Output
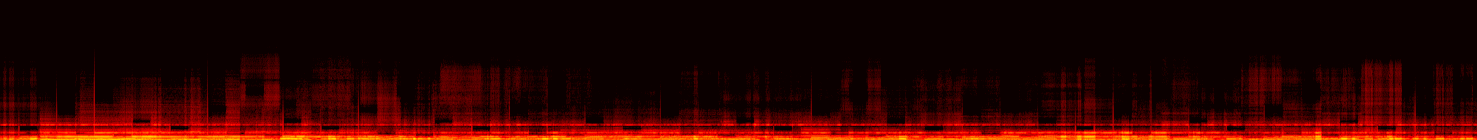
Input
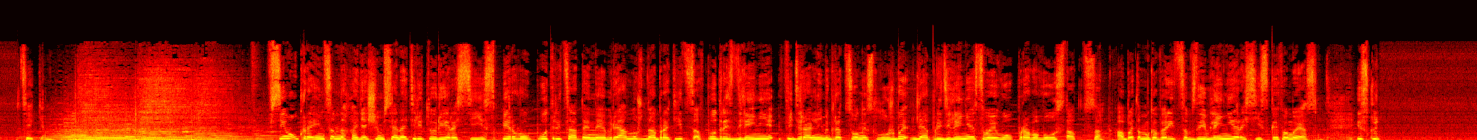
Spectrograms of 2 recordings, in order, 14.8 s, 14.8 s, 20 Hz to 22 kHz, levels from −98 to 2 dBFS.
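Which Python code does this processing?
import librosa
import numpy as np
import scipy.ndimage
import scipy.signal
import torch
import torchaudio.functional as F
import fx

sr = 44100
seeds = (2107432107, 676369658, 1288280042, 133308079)

y = fx.spec_steps(x, sr, hold_ms=400)
y = fx.rider(y, sr, range_db=10, speed_s=0.5)
y = fx.octave_resonator(y, sr, note='D#', decay_s=0.14)
y = fx.level_steps(y, sr, step_db=11)
y = y + 10.0 ** (-6.5 / 20.0) * np.pad(y, (int(712 * sr / 1000.0), 0))[:len(y)]
y = fx.filter_held_notch(y, sr, hz=5.3, low_hz=280.0, high_hz=7700.0)
y = y * 10.0 ** (11.5 / 20.0)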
